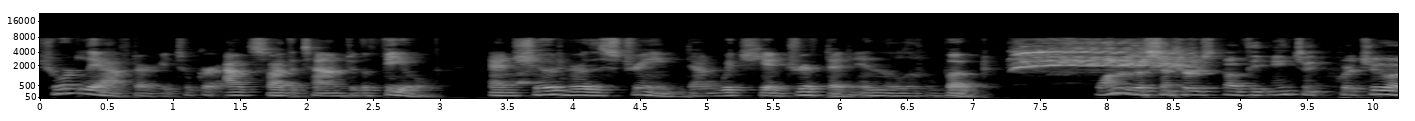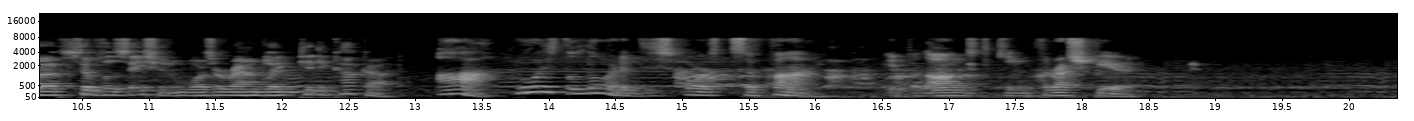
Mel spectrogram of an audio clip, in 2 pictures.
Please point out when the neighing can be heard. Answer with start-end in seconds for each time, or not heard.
7.2-8.8.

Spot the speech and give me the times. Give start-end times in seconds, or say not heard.
0.0-7.1, 7.9-18.4.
